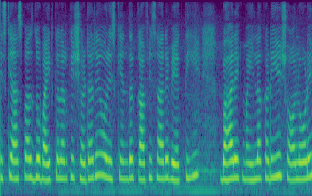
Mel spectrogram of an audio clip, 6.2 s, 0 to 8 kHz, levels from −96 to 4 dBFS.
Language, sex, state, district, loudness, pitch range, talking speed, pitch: Hindi, female, Punjab, Pathankot, -16 LUFS, 265-290 Hz, 210 wpm, 280 Hz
